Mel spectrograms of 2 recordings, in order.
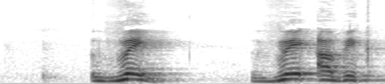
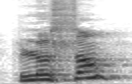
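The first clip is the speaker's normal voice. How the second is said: ordinary talk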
